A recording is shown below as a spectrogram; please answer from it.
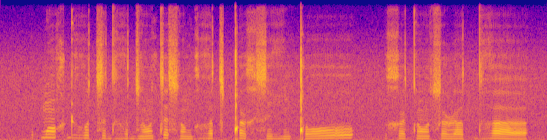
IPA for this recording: ɓ õ x ɖʱ o t͡s ə dʱ ʌ d͡z õ t ə s õ ɡʱ ʌ t͡s ǃ ə˞ x s i ɦ ĩ ǃ oː | x ə˞ t õ s o ɭ ʌː t dʱ ɐː

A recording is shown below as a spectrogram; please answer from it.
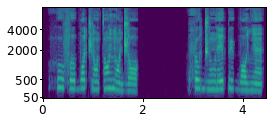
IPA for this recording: h u˦˨ f ɤ˧ b ɔ˦ t͡ʃ ɔ̃˨ t ɔ̃˦ ʎ ɔ̃˨ d͡ʒ ɔ˨ | ħ u˧ d͡ʒ ũ˨ ɾ e˦ p y˧ b ɔ˨ ʎ ɛ̃˨

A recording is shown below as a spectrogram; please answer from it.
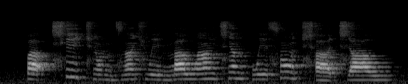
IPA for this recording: p a˨ ʔ t͡ɕʰ e˥˧ t͡ɕ ɔ̃˨˩ n d͡z ã˧ ɕ w e˨˩ ŋ a˧ w ã˥˧ ŋ ɕ ã˥˧ n h w e˧ s ɔ̃˥˧ t͡ɕʰ a˨˩ t͡ɕ a˧ w

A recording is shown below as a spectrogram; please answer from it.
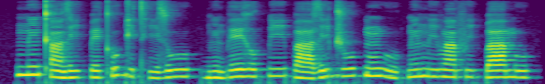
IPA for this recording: m ĩ˦ kʼ ã˨ z i˨ k͡p e˨ kʼ u˦ ɡ i˨ tʰ i˨ z uː˦ | b ĩ˨ b eː˦ ɣ ʊ˦ k͡p iː˦ b aː˨ z i˦ d͡ʒ uː˦ k͡p ũ˦ β uː˨ k͡p ĩ˦ m i˦ β ã˦ f i˦ ɡ͡b aː˦ m u˦

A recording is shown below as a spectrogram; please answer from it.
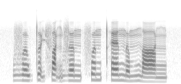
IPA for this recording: v ə˨˩ w t̪ ə̰˧˨ j f a̰˧˨ ŋ z ə˨˩ n f ə˧ n t̪ʰ ɛ˧ n ə˨˦ m n a˨˩ ŋ

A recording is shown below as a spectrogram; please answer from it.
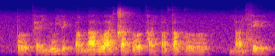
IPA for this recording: p ɤː˧˩ t̪ʰ ɛː˩˧ j n u˧˥ j ʋ e˧˩ t̚ ʔ a˩ w n aː˧˥ n ʋ a˧ j t͡ɕ a˧ j ʔ ɤː˧˥ t̪ʰ a˩ j p a˩ w d a˧˥ w k ɤː˧ | j aː˩˧ j s e˥˨

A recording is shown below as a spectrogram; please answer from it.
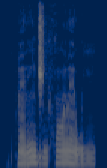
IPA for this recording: k͡p ɛ̃˨ ɾ ĩ˨˦ d͡ʒ i˧ f ɔ̃˦ l ɛ̃˦˨ w i˧

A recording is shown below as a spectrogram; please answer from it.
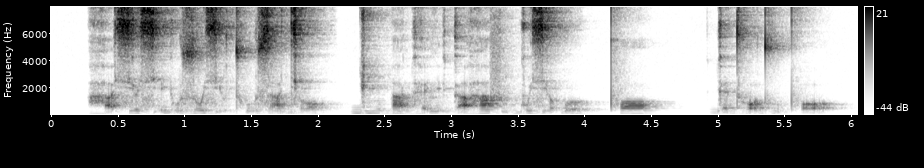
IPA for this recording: ɦ a̰˧˩ sʲ ɔ˧ sʲ ɛ̰˥˧ j ṵ˥ z u˧˩ zʲ ṵ˥˧ tʰ ṵ˧˩ z a˩˧ dʲ ɔ˩˧ | ɡ i˥ | a˩˧ ɡʱ ɛ̰˧˩ lʲ ɛ̰˧˩ ɡ a̰˧˩ ɦ a˧ f ḭ˧ ɡ u˧˩ zʲ ɔ̰˥ ɓ ʊ˧˩ | pʰ ɔ˥ | ɡ ɛ̰˧ dʱ ɔ̰˥ dʱ ṵ˧ pʰ ɔ̰˧˩

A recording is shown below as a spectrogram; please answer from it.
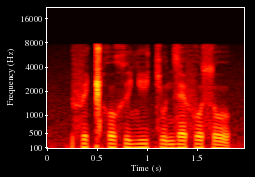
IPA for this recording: f e ǁʰ o x ɨ ʎ i c u n z ɛ f o s o

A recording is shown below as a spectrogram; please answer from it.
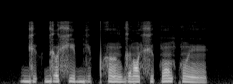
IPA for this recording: ɡʲ ɨ ʔ ɡʲ ɔ xʲ e bʲ ø pʰ ə̃ ɡ ɘ ɾ ɔ̃ xʲ ə p õ kʷ ẽ

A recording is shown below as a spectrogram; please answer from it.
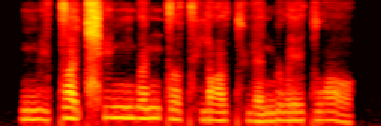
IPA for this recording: m i˨˩ t̪ ä˥˩ t͡ɕʰ i˥ ŋ m w ə˥ n t̪ ɤ˥˧ t̪ʰ j ɑ˥˩ ʊ̯ t̪ʰ ɥ ɛ˧˥ n ɻ w e˥˧ ɪ̯ t̪ w ɔ˥˩

